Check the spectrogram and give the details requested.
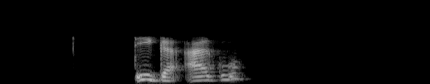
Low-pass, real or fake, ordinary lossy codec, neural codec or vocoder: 3.6 kHz; real; AAC, 24 kbps; none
